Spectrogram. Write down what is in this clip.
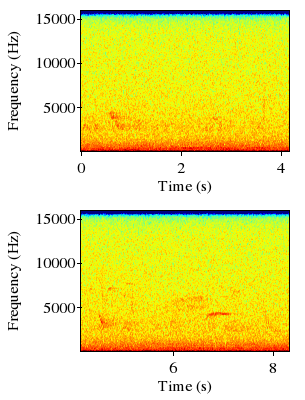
Red-eyed Vireo, Black-throated Green Warbler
